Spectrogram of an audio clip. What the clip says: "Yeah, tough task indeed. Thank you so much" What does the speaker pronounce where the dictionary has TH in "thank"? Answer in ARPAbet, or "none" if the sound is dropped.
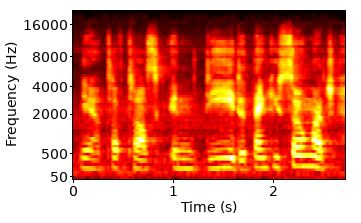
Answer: TH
